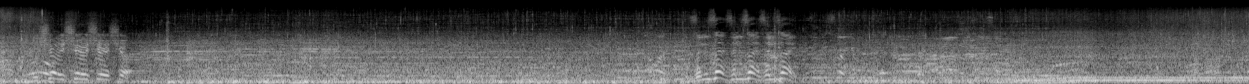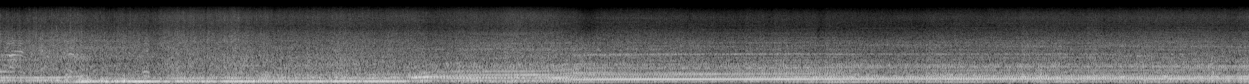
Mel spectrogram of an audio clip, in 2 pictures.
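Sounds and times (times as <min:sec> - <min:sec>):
motorboat engine running: 0:00.0 - 0:24.9.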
